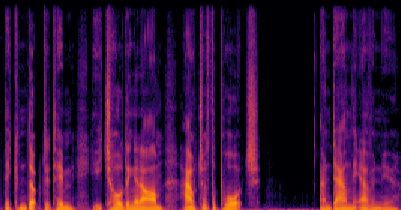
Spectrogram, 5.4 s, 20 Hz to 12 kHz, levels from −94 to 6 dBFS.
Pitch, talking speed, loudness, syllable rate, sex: 100 Hz, 170 wpm, -23 LUFS, 5.1 syllables/s, male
